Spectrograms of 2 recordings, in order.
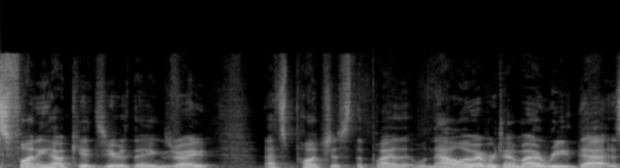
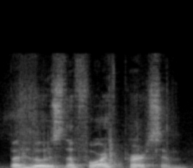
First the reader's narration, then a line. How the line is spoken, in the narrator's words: Kyle exclaimed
